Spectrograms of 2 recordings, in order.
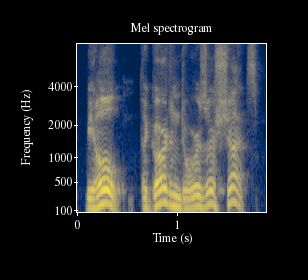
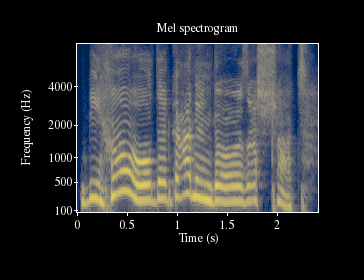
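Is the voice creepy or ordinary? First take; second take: ordinary; creepy. First: It is read in an ordinary, not creepy voice. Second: It is read in a creepy, menacing voice. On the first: The speaker calls it wrong. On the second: The speaker calls it right.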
